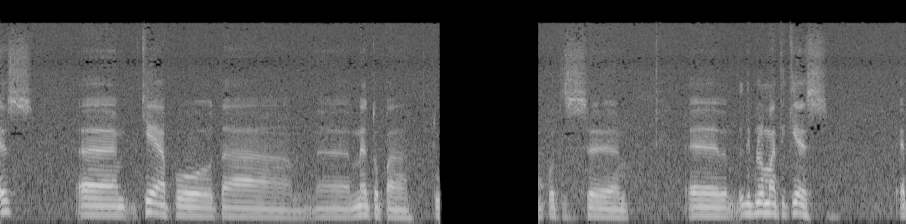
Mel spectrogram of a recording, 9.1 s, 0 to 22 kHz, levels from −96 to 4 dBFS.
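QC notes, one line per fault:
4.39–5.38 s, audio dropout to silence: just after "ε μέτωπα" the speech breaks off mid-flow, and about 1.0 s is missing before the sound resumes at "τις ε". The gap is silent. Even the room noise, heard about 19 dB below the speech elsewhere, vanishes, which sets this apart from a natural pause or a noise gate's dip. The likely cause is a brief loss of the input signal while recording continued writing silence.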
